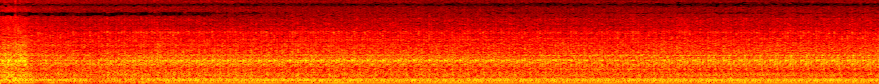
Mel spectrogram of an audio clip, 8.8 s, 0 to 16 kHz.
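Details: Cummins M11 diesel semi truck after new fuel lines, fuel system primed and bled: short crank catches right away, steady even idle, no misfire; starts no problem, no more air bubbles.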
